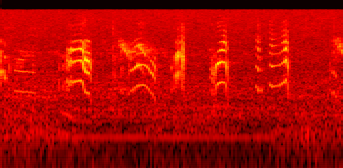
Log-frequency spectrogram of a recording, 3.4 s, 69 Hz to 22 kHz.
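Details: Rose-ringed parakeet in winter in the town of Empuriabrava, Catalonia, on 26 January 2022, giving about six harsh, screechy, arched calls at an uneven pace over a faint steady low hum.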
